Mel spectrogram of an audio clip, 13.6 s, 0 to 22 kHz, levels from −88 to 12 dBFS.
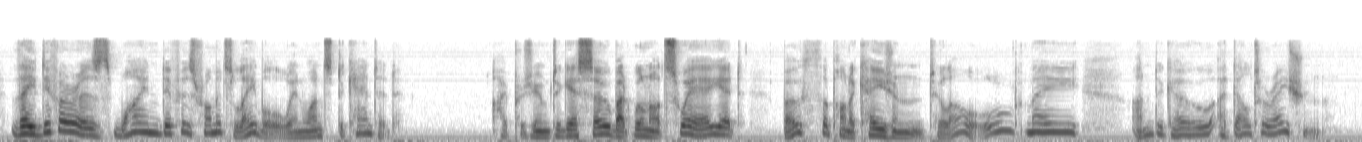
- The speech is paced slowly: Yes, slow, 125 wpm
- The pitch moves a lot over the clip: Yes, wide, 8.5 semitones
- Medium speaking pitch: Yes, medium, 160 Hz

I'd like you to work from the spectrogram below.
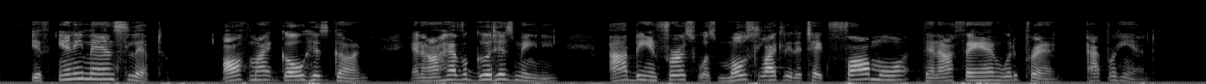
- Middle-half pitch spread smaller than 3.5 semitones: No, average, 4.3 semitones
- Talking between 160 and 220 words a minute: No, average, 145 wpm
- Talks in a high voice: Yes, high, 195 Hz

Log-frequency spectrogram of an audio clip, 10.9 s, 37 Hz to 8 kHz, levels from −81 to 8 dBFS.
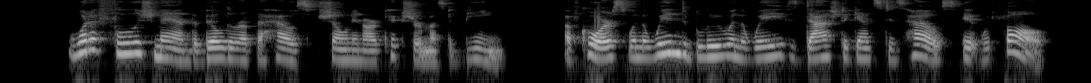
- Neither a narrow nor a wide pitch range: Yes, average, 3.9 semitones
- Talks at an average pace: Yes, average, 175 wpm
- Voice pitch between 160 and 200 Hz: Yes, medium, 185 Hz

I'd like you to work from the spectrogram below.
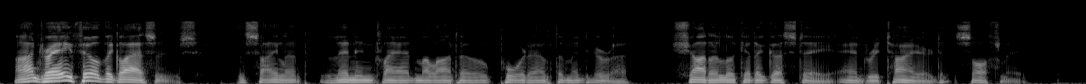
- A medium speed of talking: No, slow, 115 wpm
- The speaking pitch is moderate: No, very low, 95 Hz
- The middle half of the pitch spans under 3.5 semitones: Yes, average, 3.0 semitones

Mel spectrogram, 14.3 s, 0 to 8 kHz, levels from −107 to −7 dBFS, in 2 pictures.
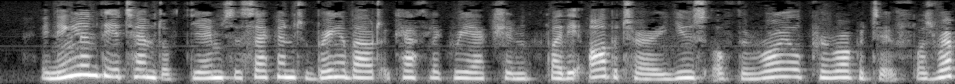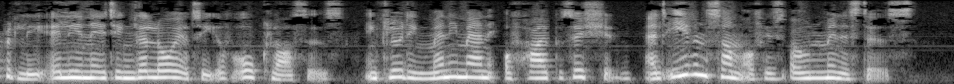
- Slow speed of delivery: No, average, 175 wpm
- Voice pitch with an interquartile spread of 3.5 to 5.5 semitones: No, average, 3.0 semitones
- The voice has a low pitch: No, high, 225 Hz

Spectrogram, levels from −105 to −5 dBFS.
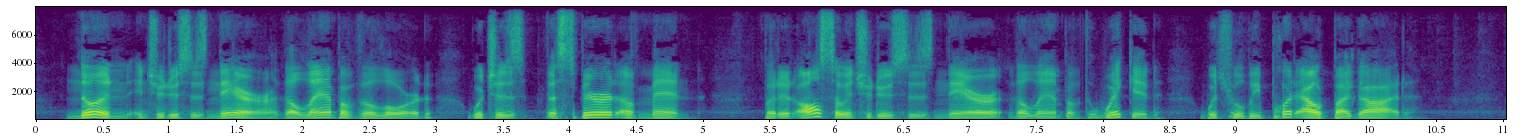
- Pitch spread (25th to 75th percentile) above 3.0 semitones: Yes, average, 4.5 semitones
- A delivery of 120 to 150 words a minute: No, average, 170 wpm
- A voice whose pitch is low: Yes, low, 120 Hz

